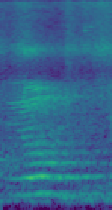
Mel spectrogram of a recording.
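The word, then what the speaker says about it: gnome: पहले शुरुआत में देखिए एन के पहले जी आया है तो आपका जी नहीं पढ़ना है बेटा जी आपको नहीं पढ़ना है क्या पढ़ना है नोम एन ओ एम ई नोम एकच साइलेंट नेक्स्ट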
